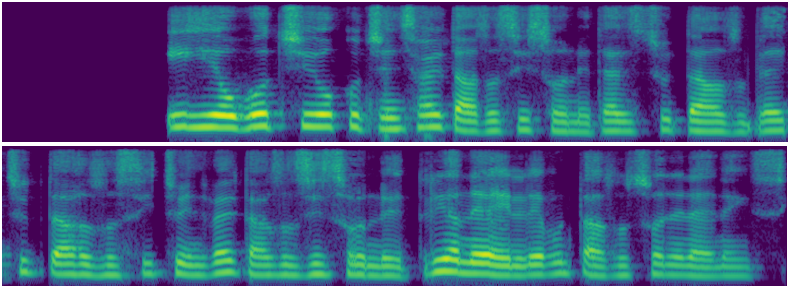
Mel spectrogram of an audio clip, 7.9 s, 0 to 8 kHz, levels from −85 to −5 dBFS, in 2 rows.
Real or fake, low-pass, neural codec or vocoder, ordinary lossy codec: fake; 7.2 kHz; codec, 16 kHz, 0.8 kbps, ZipCodec; none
